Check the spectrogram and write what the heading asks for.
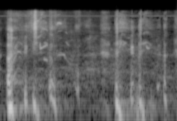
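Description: Short scattered bursts of laughter and chuckling in a church, in response to a joke from the pulpit.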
